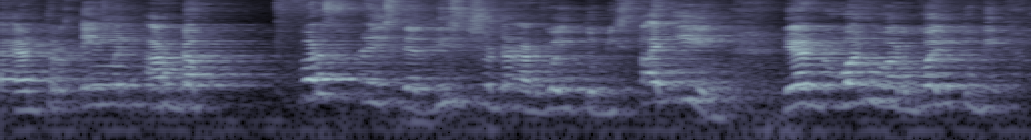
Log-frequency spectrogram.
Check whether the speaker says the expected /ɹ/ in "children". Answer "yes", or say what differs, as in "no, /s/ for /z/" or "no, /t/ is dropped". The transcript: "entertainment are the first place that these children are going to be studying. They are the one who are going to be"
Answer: no, /ɹ/ is dropped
